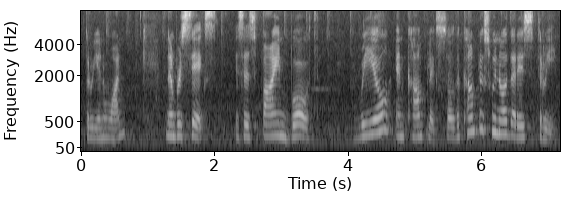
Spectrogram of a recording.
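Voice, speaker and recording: A woman's voice: mid-range voice, a little mellow. A woman teaching a math class, going over quiz answers step by step and checking with short questions. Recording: noisy classroom recording.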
